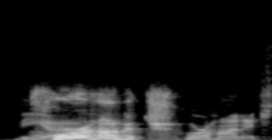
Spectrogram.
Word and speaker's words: Horohonich: you i want to again get the correct pronunciation for your um for your name poor honich thank you thank you sorry about that i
